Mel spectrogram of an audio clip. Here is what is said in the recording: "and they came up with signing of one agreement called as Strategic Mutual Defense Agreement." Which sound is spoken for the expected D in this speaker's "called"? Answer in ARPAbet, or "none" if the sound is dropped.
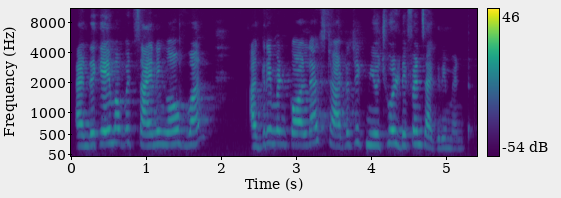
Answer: D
